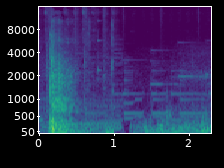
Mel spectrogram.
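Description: Background music with steady held notes. Near the start a single loud thump dies away over about half a second, followed by a short click, and then the sound cuts abruptly.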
